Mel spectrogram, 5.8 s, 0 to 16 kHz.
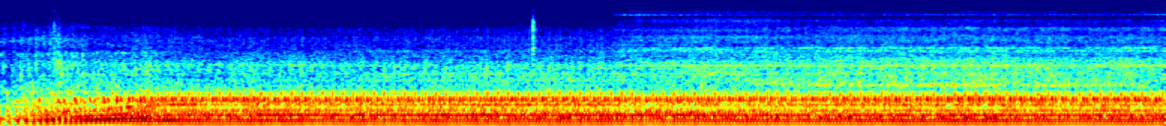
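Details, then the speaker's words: Derette XC1100 mini skid steer engine driving a heavy Rut Manufacturing Termite disc mulcher. Note sags as the disc engages at start-up, then climbs within a second to a steady drone; normal start-up load. "Now, it's so heavy, that disc spinning, it's so heavy, it bogs down a little bit when it fires up, but then it gets to spinning."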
